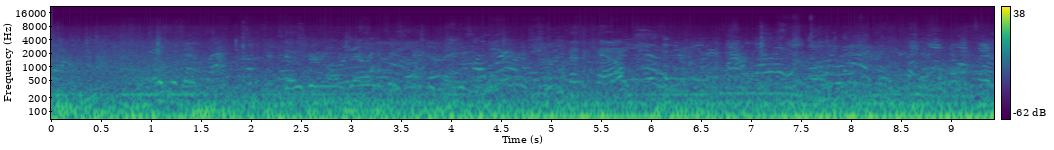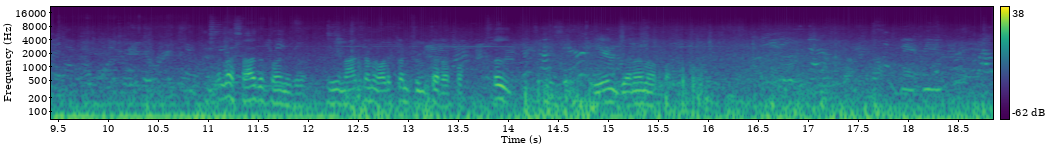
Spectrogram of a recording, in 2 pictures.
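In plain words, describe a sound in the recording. A crowd of people chatter in the background outdoors.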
